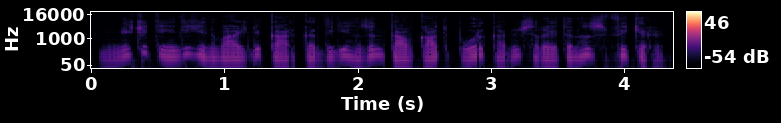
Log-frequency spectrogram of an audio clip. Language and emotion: Kashmiri, fearful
